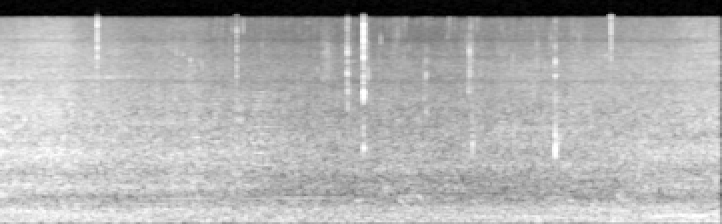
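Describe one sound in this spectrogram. Chopsticks clink lightly against a ceramic bowl.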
